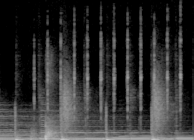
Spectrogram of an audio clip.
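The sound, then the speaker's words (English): A countdown timer ticks steadily over a sustained, tense musical drone while a quiz question is being answered, with crisp, moderately loud clicks at a regular pace and no voices. “The time is really ticking it.”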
